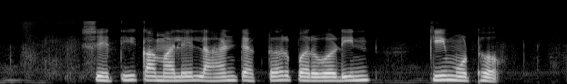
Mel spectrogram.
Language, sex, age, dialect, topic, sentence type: Marathi, female, 36-40, Varhadi, agriculture, question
